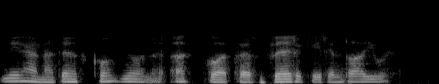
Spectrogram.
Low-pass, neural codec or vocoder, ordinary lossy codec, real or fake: 7.2 kHz; codec, 16 kHz, 1 kbps, X-Codec, HuBERT features, trained on LibriSpeech; AAC, 16 kbps; fake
